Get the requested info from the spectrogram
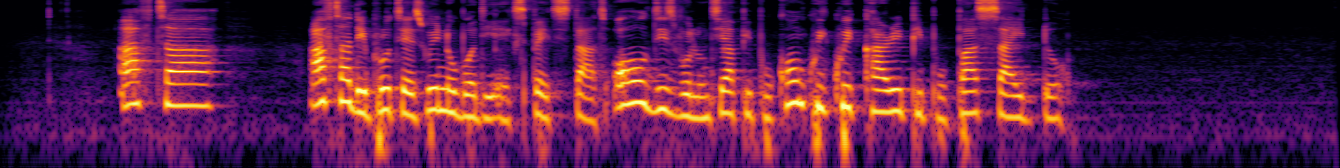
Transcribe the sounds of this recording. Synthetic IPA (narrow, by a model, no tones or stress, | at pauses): aftadepɹotʰɛstwenobɔdiɛkspɛk̚tsdatɔldis̬vɔlɔ̃ntiapipokɔ̃nkwikːwikʰːaɹipipolpasːaɪd̚dɔ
